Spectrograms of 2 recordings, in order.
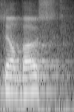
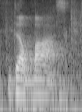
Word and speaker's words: Del Bosque: Susan How is it, Del what is the proper pronunciation? Bosque. Del Bosque.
